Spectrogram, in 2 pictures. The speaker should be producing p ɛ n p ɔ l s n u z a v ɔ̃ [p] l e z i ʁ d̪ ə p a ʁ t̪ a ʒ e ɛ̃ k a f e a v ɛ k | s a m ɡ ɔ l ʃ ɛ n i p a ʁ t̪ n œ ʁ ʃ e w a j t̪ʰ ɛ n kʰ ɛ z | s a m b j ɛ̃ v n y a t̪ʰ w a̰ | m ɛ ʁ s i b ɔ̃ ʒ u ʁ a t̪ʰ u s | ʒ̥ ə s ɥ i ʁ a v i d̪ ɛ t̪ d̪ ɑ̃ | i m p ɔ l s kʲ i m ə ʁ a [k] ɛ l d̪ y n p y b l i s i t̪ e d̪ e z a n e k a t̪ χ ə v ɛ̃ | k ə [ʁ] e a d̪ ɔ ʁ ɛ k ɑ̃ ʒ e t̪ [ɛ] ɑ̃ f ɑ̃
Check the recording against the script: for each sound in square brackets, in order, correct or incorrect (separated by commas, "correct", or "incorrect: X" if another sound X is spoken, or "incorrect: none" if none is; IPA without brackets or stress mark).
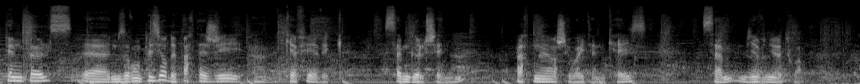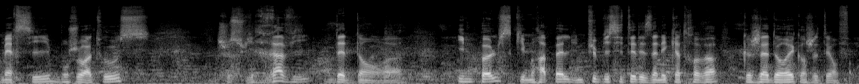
correct, incorrect: p, incorrect: ʒ, correct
